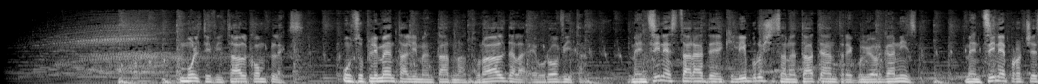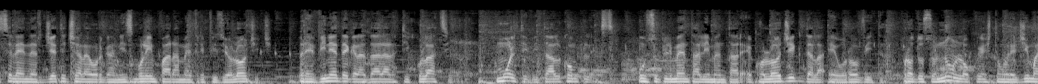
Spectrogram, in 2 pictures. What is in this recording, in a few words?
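Romanian, male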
